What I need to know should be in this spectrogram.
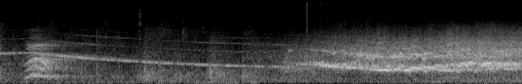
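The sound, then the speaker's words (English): Tyres screech as a car slides around a corner onto an urban street: a long, sustained squeal that falls steadily in pitch, followed by a louder, broad rushing noise as the car straightens out. “slides his car around a corner onto a smart, deserted urban street and parks curbside”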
